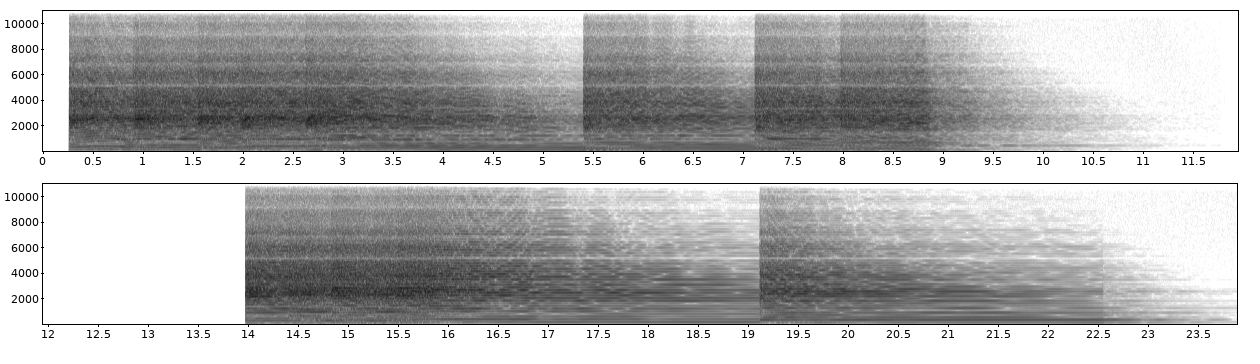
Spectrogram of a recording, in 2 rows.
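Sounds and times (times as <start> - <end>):
song guitar solo: 0.3 - 9.9, 14.0 - 23.4.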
